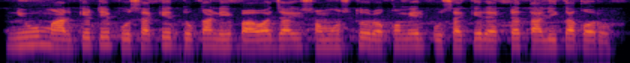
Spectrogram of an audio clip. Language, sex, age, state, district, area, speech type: Bengali, male, 18-30, West Bengal, Paschim Medinipur, rural, read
